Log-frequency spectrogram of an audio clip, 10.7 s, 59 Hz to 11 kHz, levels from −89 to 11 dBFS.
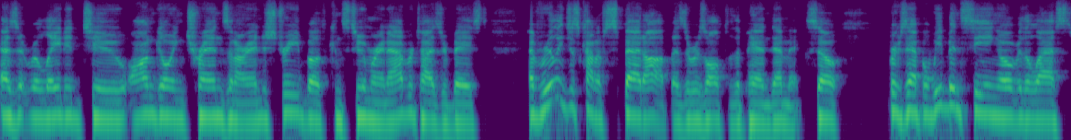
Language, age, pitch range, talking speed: English, 30-49, 125-150 Hz, 200 wpm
